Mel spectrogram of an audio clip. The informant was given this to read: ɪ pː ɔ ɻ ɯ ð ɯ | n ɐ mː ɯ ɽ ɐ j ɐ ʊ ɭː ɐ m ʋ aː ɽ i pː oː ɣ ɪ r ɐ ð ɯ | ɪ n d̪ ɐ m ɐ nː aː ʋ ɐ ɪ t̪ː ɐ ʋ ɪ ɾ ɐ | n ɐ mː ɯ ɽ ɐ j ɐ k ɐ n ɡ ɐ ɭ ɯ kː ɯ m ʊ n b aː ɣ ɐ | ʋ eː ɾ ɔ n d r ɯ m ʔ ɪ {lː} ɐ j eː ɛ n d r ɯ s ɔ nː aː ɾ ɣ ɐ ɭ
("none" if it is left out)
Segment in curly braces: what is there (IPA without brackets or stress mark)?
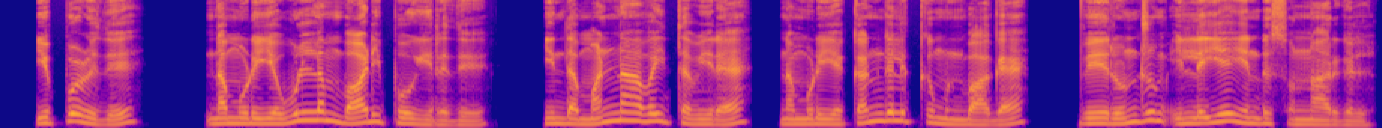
lː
